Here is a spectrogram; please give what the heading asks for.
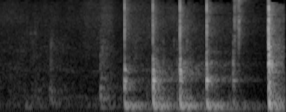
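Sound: knocking on a door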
